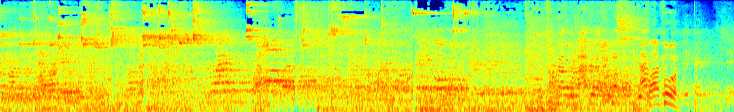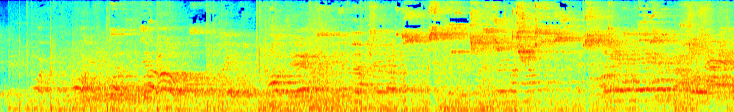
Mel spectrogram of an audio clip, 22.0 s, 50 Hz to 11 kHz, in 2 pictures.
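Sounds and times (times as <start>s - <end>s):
players' voices echoing: 0.0s - 22.0s.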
